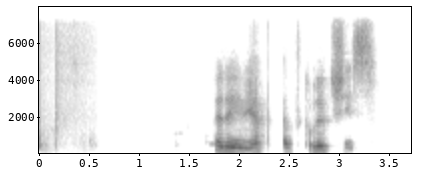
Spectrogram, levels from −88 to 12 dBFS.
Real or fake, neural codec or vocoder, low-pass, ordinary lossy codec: fake; codec, 16 kHz, 1 kbps, X-Codec, HuBERT features, trained on balanced general audio; 7.2 kHz; none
